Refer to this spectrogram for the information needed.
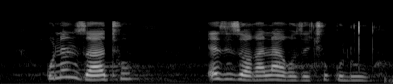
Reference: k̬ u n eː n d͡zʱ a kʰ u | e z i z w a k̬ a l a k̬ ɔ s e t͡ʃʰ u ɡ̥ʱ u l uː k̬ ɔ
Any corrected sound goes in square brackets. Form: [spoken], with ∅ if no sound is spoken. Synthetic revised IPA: k̬ u n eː n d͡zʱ a [tʰ] u | e z i z w a k̬ a l a k̬ ɔ [z] e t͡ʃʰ u ɡ̥ʱ u l uː k̬ ɔ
